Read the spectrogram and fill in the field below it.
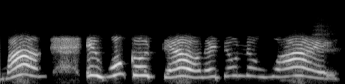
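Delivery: put-on high, slow, whiny kid voice; upset little boy. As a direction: plead like a scared five year old. Crying five-year-old son voiced.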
